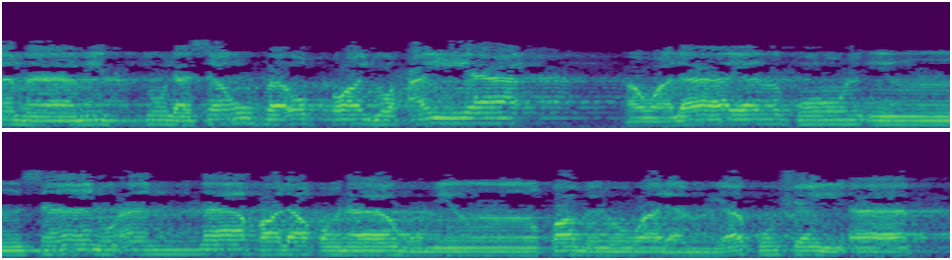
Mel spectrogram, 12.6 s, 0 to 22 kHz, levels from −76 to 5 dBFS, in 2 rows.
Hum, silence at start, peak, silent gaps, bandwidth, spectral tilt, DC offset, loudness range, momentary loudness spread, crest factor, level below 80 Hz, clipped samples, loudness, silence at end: none; 0 s; -4 dBFS; none; 6.6 kHz; -5.5 dB/octave; under 0.1%; 1 LU; 6 LU; 12 dB; -54 dBFS; under 0.1%; -16 LUFS; 0 s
